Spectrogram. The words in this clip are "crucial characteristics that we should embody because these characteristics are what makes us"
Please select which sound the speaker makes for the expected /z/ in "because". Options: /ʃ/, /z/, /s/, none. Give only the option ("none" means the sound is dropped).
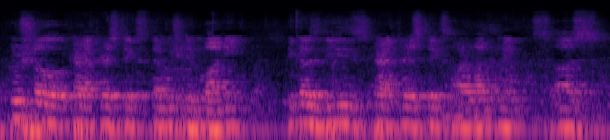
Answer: /z/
